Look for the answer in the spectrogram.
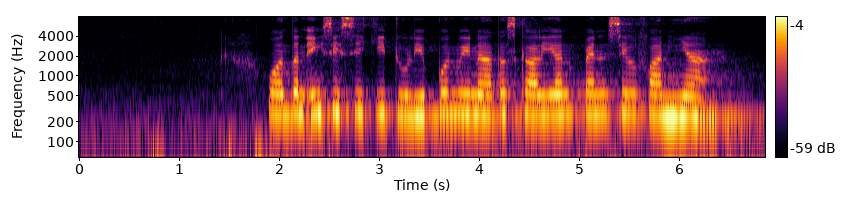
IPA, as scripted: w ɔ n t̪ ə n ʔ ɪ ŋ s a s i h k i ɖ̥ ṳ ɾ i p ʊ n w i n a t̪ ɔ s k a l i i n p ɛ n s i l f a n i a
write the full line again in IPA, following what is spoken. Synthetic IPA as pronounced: w ɔ n t̪ ə n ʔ ɪ ŋ s i s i h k i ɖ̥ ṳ l i p ʊ n w i n a t̪ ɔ s k a l i a n p ɛ n s i l f a n i a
